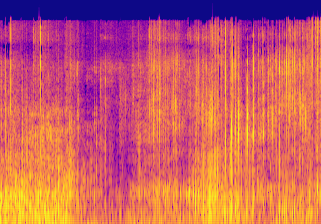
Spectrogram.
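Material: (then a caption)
Cardboard. Long acrylic nails scratch across the woven-look embossed cover and edge of a solid closed book, making a dense, bright, crinkly rasp of rapid, uneven strokes. The scratching eases into a quieter stretch around the middle, then builds back to a busier, sharper texture with crisp ticks until the end.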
